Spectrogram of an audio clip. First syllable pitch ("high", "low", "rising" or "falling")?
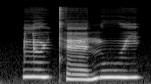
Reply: high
